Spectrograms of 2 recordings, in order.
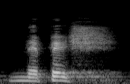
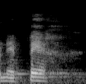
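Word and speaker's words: נפש: Es nepes o nepej, como se pronuncia. Se escribe nepesh.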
